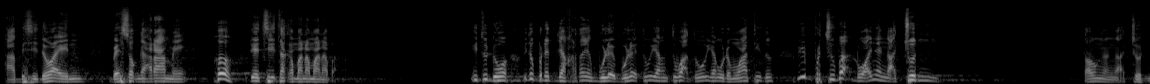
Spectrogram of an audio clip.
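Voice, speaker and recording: High-pitched guy preaching, goes from quiet to really loud, long echo in a big church. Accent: Indonesian. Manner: animated, swings from hushed asides to loud exhortation. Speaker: pastor. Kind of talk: sermon. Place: large church hall.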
